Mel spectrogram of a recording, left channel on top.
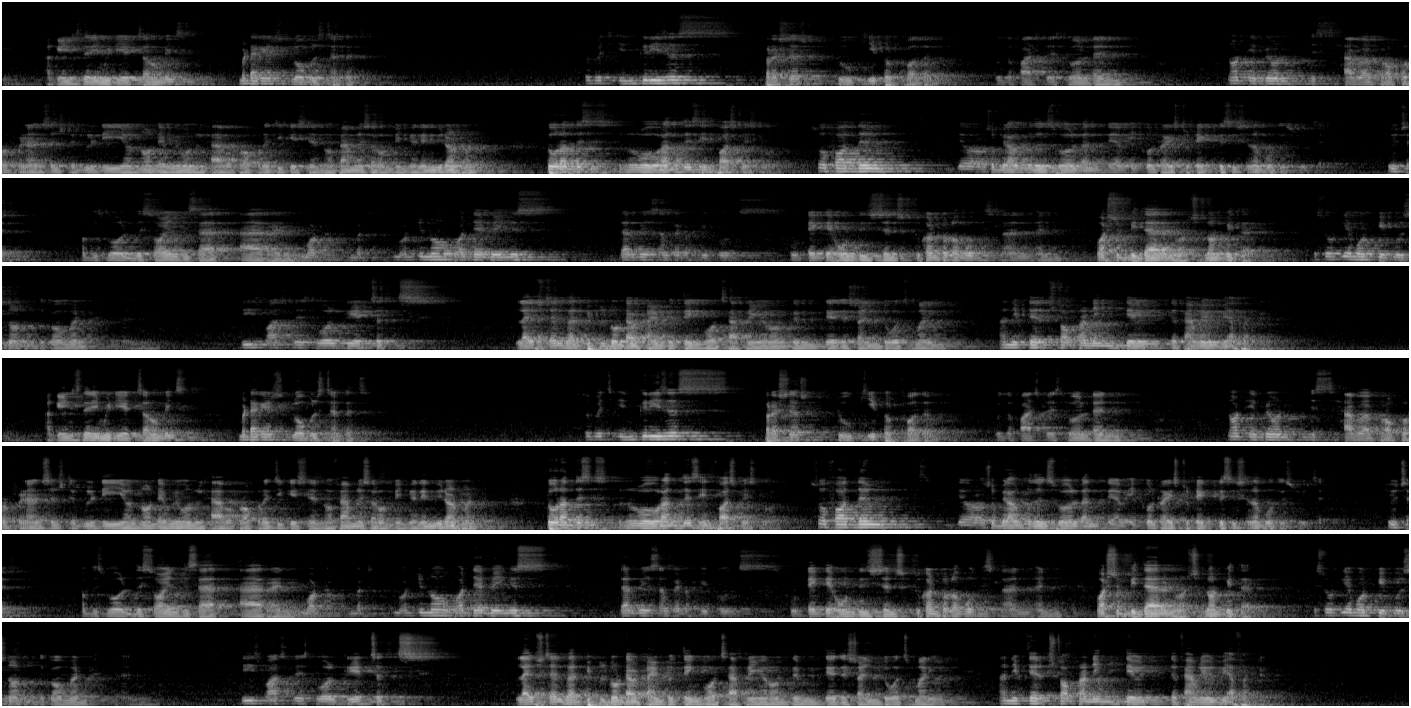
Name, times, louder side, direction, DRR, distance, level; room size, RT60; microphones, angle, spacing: voice 1, 0.4-1.8 2.4-3.5 5.8-7.2 7.6-8.1 8.4-9.4 9.9-11.2 12.3-18.8 19.5-21.8 22.2-23.2 23.5-27.0 27.9-28.2 28.9-31.8 32.0-33.6 34.3-38.7 39.1-40.7 41.3-43.1 43.3-43.7 44.6-46.6 47.4-51.6 52.2-54.7, right 1 dB, 35° right, 3 dB, 2.1 m, -27 dB
28.5 x 25.5 x 6.3 m, 1.2 s
head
